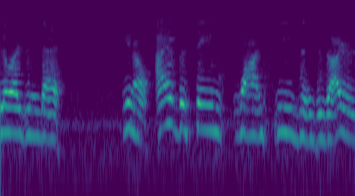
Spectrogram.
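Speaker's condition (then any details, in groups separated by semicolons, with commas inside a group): Spastic quadriplegic cerebral palsy; all four limbs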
